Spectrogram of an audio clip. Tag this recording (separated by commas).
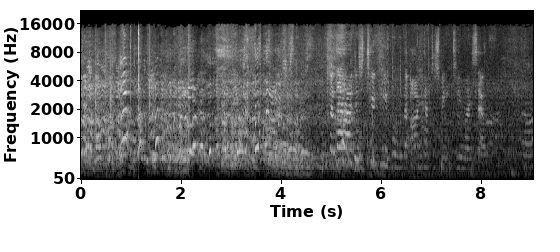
Narration, woman speaking, Speech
